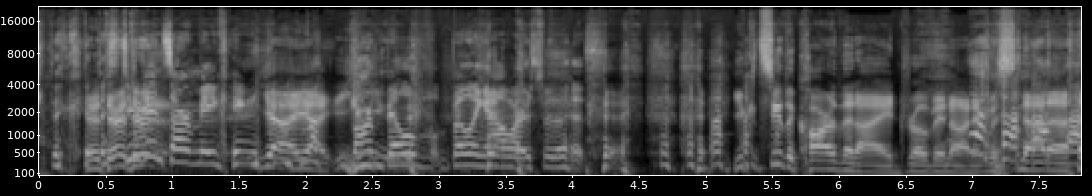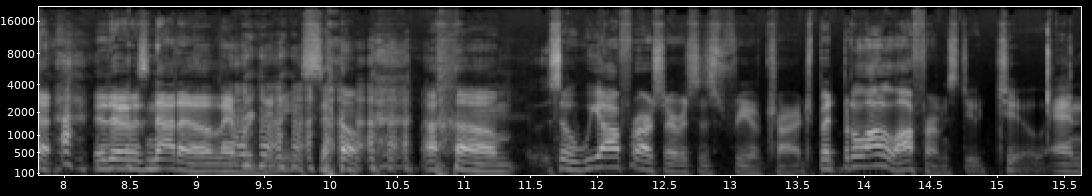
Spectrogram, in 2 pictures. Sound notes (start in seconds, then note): 4.4 laughter; 9.9 laughter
